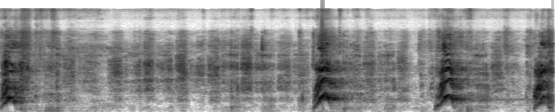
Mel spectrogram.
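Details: A Rottweiler that has caught a grass snake in its home courtyard in the Po Valley gives loud, deep barks a second or two apart, with panting and rustling between.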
